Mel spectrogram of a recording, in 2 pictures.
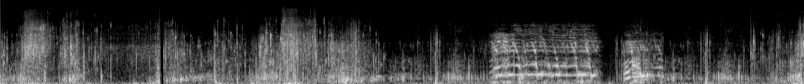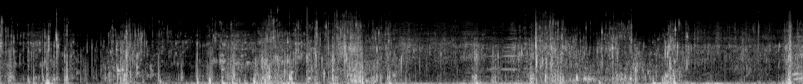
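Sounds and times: water bubbling and churning: 0.0s - 16.0s.

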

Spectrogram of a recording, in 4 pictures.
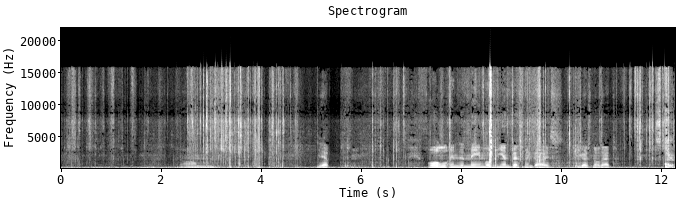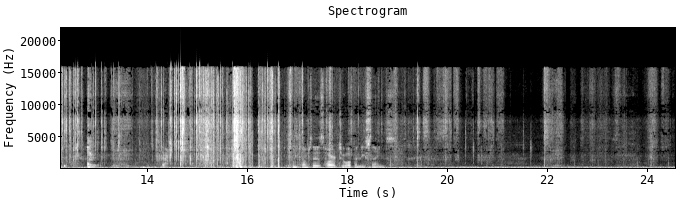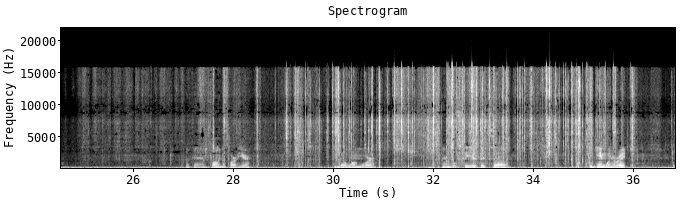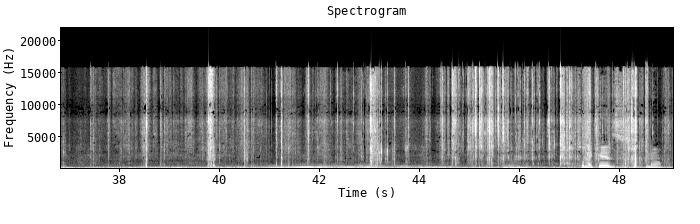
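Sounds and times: low steady hum: 0.0s - 49.0s
foil pack crinkling: 2.2s - 4.9s, 6.2s - 17.3s, 27.4s - 36.2s, 37.4s - 49.0s.

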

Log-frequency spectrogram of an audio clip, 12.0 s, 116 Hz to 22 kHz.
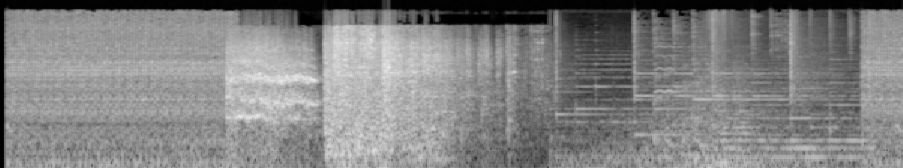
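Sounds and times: car engine running: 0.1s - 3.6s, 9.7s - 12.0s
tyre screech: 3.0s - 4.4s
loud crash: 4.3s - 7.4s, 8.2s - 11.8s.

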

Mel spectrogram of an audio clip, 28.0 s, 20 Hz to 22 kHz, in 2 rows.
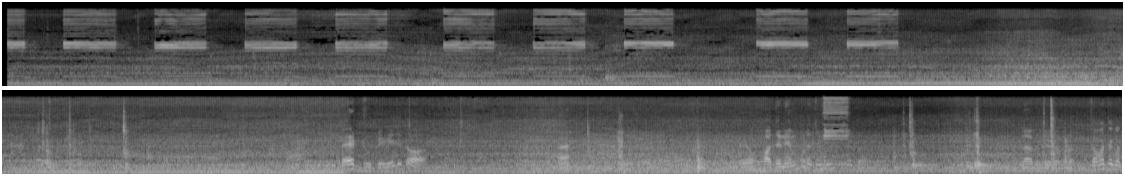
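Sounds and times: diesel engine running: 0.0s - 28.0s
reversing alarm beeping: 0.1s - 4.9s, 5.5s - 8.5s, 9.4s - 11.3s.

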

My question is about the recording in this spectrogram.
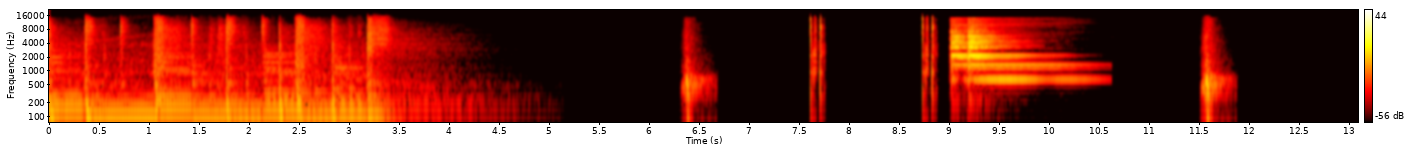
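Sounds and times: mouse clicks: 7.6s - 7.8s
bright bell ding: 9.0s - 10.6s.

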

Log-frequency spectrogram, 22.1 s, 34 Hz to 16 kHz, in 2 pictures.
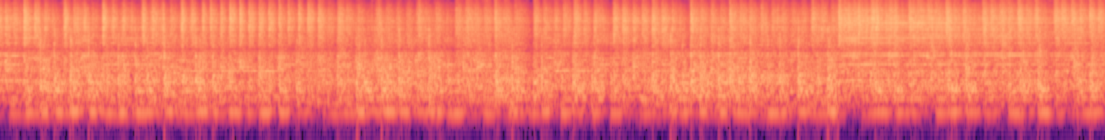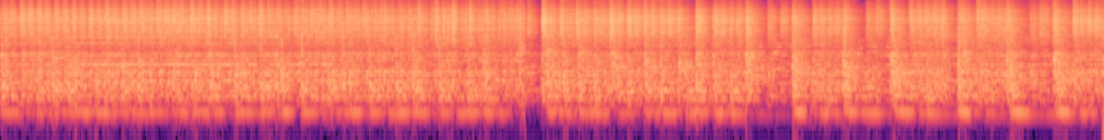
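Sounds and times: saxophone melody: 0.0s - 2.9s, 8.4s - 15.6s, 19.7s - 22.0s
drums beating: 0.0s - 22.0s
street band playing: 0.0s - 22.0s.

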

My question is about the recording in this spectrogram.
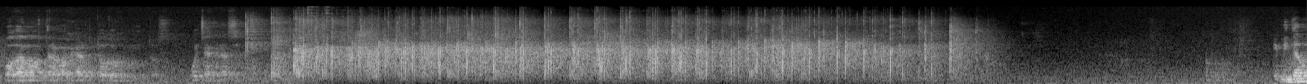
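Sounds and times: audience applauding: 2.4s - 10.2s.

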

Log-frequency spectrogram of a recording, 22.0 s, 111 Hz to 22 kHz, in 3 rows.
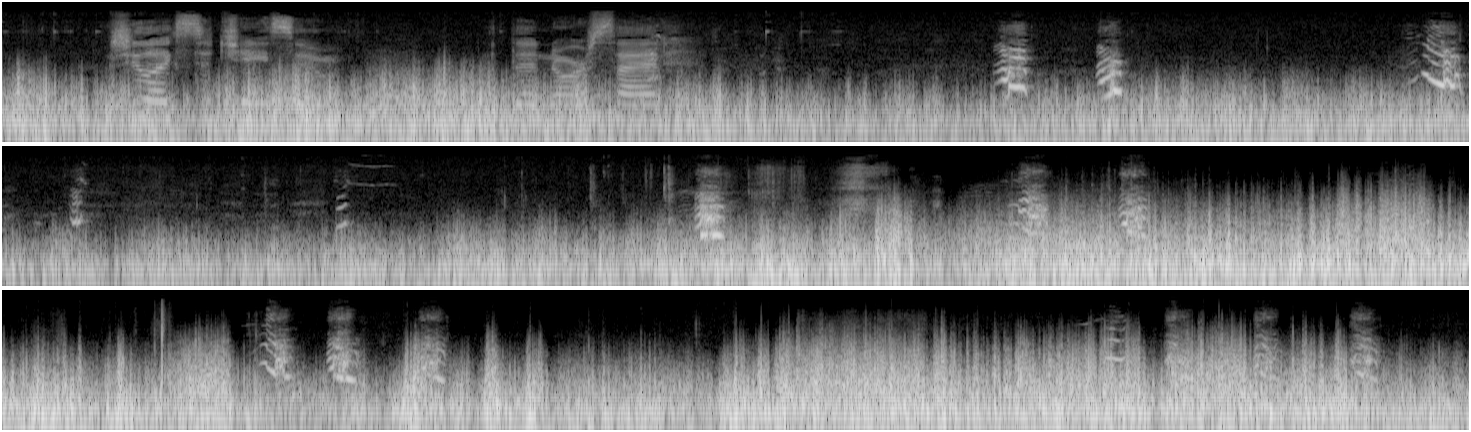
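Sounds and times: dog whining and yipping: 5.0s - 5.7s, 7.0s - 7.8s, 9.0s - 9.3s, 10.8s - 11.1s, 12.3s - 13.1s, 15.9s - 16.9s, 20.0s - 21.6s.

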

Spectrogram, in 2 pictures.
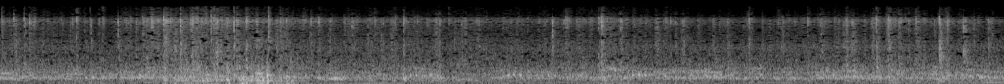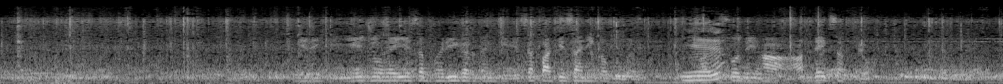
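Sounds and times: pigeons cooing: 0.0s - 20.0s
wings flapping and scuffles: 0.0s - 20.0s.

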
